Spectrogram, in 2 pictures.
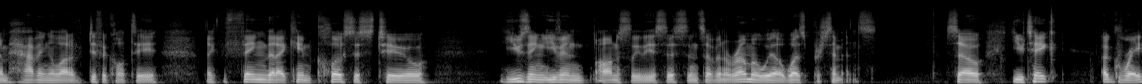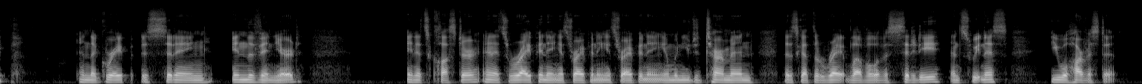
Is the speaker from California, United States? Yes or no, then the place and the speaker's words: yes; Orange County, California, United States; I grew up in Orange County, so I have very distinct memories of strawberries, 'cause there's strawberry fields everywhere in South Orange County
